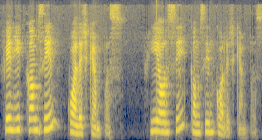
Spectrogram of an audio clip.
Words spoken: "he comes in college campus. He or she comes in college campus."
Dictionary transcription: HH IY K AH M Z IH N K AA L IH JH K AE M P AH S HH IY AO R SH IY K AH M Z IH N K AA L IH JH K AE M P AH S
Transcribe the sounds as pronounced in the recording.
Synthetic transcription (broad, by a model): HH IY K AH M S IH N K AA L IH JH K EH M P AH S HH IY AO R S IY K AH M S IH N K AA L IH JH K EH M P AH S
